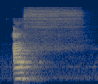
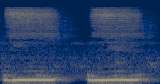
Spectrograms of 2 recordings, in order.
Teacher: sin has a whistling sound, za has a buzzing sound, whereas swad is a heavy letter.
